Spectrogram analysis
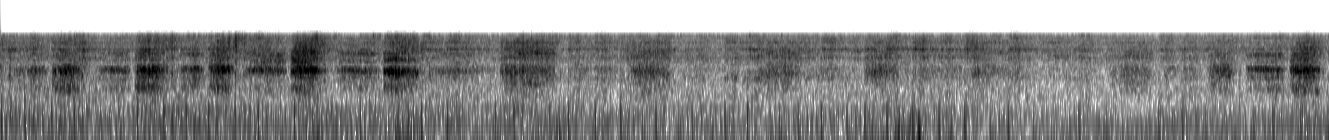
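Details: Bulldog at play in sunshine, giving fast, noisy panting breaths with short snorty, slightly whiny accents near the start and end of the stretch.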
